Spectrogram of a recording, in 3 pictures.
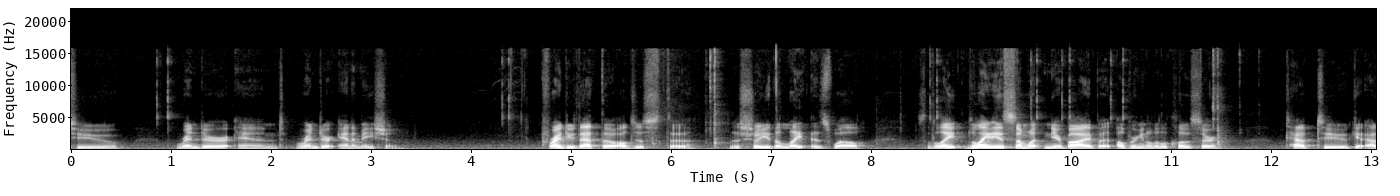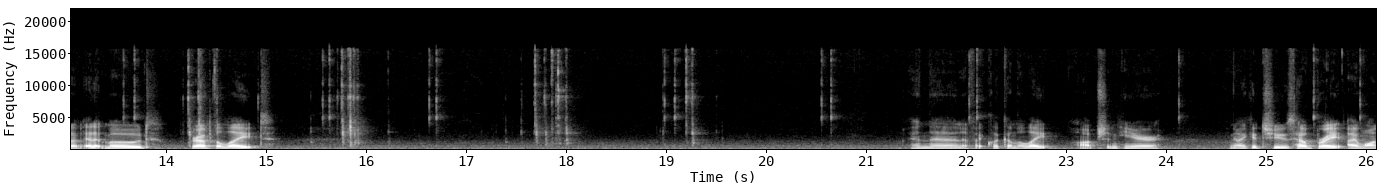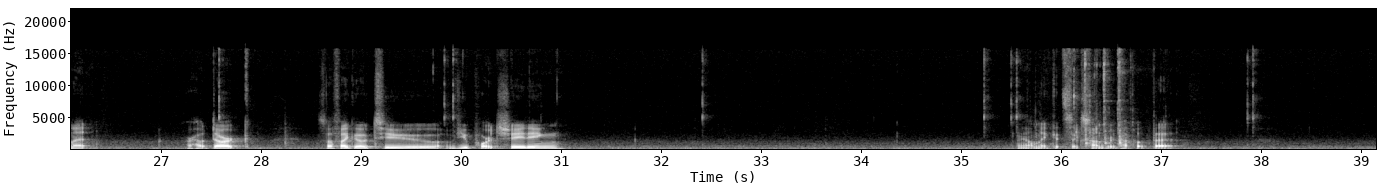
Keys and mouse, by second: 0.8-4.0 middle drag, 4.3 middle click, 6.4 KP_0, 9.9 click, 10.4 click, 11.4 Tab, 14.2 g, 14.3 z, 15.5 click, 15.7 g, 17.7 g, 17.9 y, 18.9 click, 19.2 g, 22.0 click, 24.1-25.6 drag, 25.9-27.5 drag, 29.8 click, 32.4-35.2 drag, 35.5-36.5 drag, 36.4 KP_0, 37.8 click.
